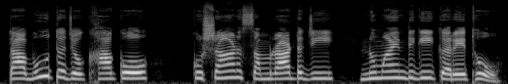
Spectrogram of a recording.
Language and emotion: Sindhi, neutral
